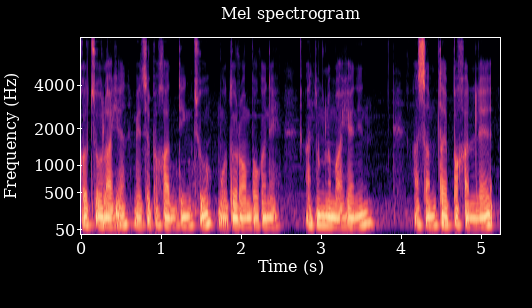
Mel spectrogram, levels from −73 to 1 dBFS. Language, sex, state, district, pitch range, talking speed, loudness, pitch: Mizo, male, Mizoram, Aizawl, 85-95 Hz, 250 wpm, -14 LUFS, 90 Hz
